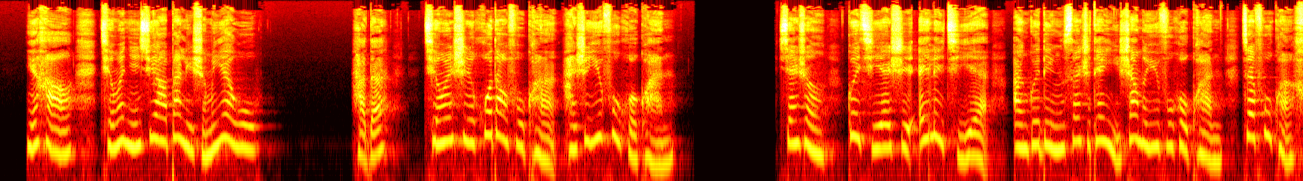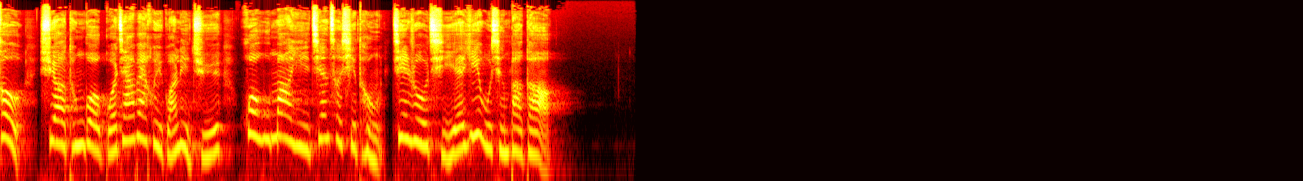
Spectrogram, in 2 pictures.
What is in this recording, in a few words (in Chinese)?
贸易外汇剧本女声客服角色-短剧配音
